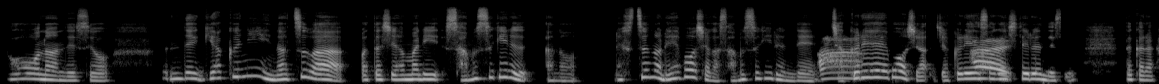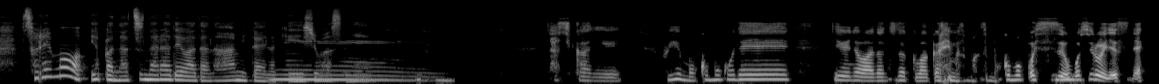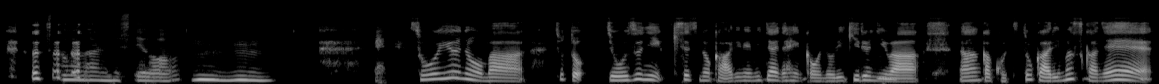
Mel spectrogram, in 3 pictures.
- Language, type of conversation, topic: Japanese, podcast, 季節の変化を身近に感じるのはどんなときですか？
- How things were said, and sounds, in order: distorted speech; mechanical hum; static; drawn out: "うーん"; laughing while speaking: "ます ます。もこもこ指数面白いですね"; laugh; tapping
